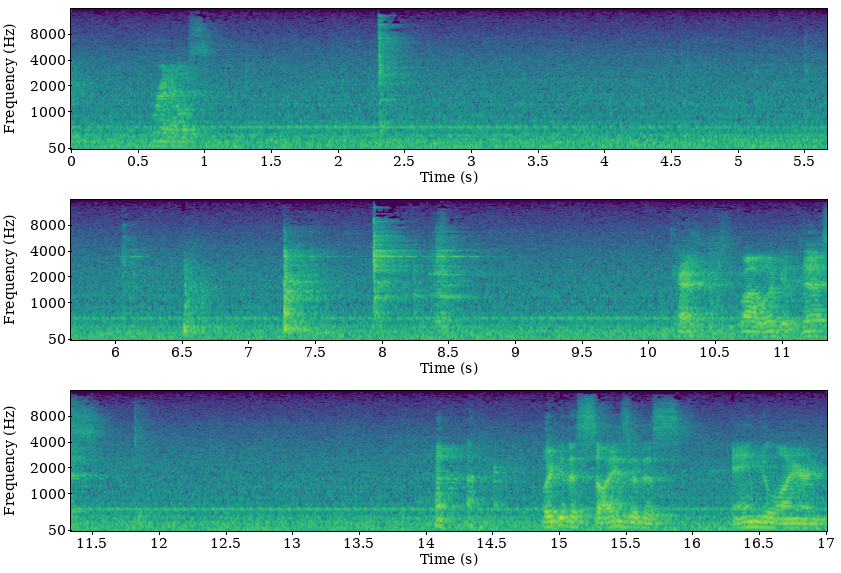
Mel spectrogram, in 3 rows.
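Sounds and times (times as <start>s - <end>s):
furnace humming: 0.0s - 17.0s.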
